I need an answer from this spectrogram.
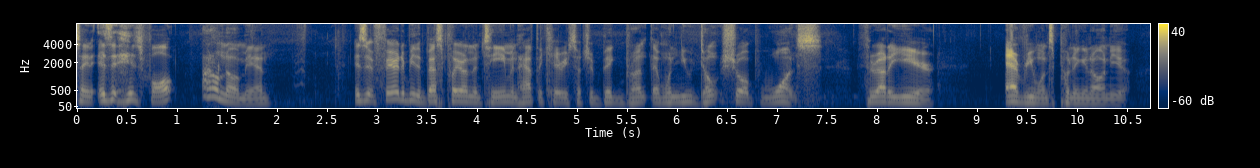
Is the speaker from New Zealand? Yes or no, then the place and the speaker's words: no; New Jersey, United States; also born or lived in Boston, United States; now in Los Angeles, United States; I grew up in South Jersey before I got to the Northeast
